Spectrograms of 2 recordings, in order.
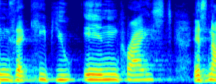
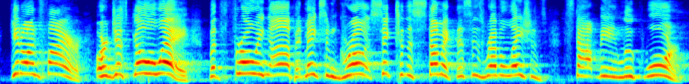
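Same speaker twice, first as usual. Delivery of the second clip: loud raised-voice shout; 10 semitones higher, 10 dB louder than usual. Preaching to listeners from Revelations, yelling. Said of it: "And I'm yelling because I know it's me".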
